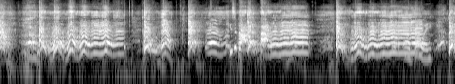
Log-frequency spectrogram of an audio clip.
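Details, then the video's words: Staffordshire Bull Terrier Henry, excited and hyper as his owner gets home from work before the evening walk; three bursts of harmonic, whining, talking-like yowls with short pauses, and a voice at times. "Staffordshire Bull Terrier talking & barking"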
